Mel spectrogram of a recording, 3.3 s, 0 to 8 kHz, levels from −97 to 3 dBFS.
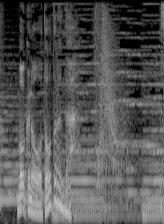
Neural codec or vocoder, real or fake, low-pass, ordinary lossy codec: none; real; none; none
